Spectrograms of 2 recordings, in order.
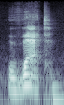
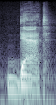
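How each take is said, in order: First: The word begins with a soft th sound. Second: The word begins with a hard d sound. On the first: The speaker calls it right. "It's T H A T, and it's pronounced that" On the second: The speaker calls it wrong. "not dat. There is no D in that"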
